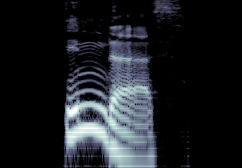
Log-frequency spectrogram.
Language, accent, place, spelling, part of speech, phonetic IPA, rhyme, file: German, Germany, Berlin, Inders, noun, [ˈɪndɐs], -ɪndɐs, De-Inders.ogg
- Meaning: genitive singular of Inder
